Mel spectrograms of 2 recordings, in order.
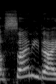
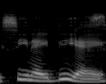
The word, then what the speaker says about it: sine die: Now, sine die is how people in Georgia pronounce it. It comes from Latin, and if you were to pronounce it according to Latin guidance, it would be sine die.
